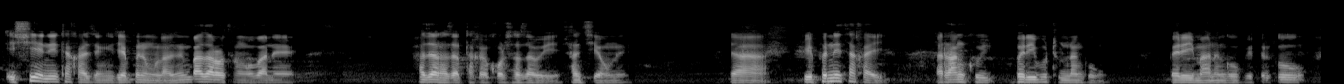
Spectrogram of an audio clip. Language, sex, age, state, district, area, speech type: Bodo, male, 60+, Assam, Chirang, urban, spontaneous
